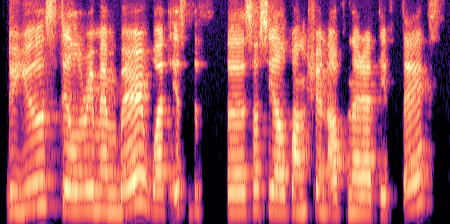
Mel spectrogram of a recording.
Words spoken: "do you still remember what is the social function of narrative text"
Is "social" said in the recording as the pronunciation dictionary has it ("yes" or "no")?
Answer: no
